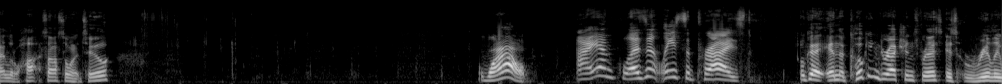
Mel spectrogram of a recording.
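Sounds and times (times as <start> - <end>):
people chewing toast: 0.9 - 5.8.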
